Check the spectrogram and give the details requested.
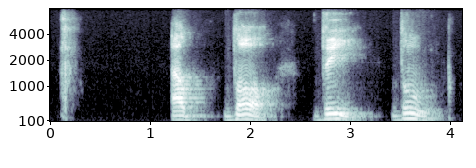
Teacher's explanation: Dan kat mana kita tempatkan lidah kita? Pastikan lidah kita menyentuh salah satu daripada dua geraham. Dua geraham atas. Do. Tak kira lah kita selesa belah mana, kanan ke kiri. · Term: huruf dot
